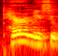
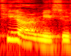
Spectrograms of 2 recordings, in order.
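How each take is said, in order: First: The word begins with a short 'tira' sound. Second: The word begins with a 'tiara' sound. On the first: The speaker calls it wrong. "a lot of people pronounce it tiramisu" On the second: The speaker calls it right. "but it is tiramisu"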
